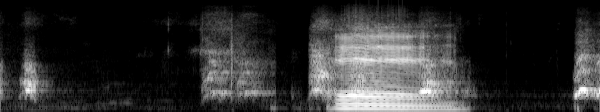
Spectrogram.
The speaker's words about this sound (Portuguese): Ó, os cachorrinhos começaram a pregar também aqui.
